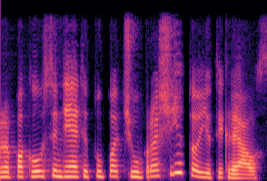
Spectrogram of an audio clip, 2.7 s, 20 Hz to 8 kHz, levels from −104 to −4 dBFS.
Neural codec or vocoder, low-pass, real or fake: codec, 16 kHz, 0.8 kbps, ZipCodec; 7.2 kHz; fake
